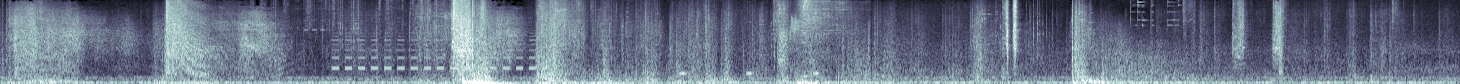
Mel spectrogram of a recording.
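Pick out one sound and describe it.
Video game gunfire rings out in bursts.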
